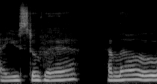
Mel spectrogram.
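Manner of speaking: small, sweet, cute, tiny little voice. Describing enemies that talk after you tip them over; cute little voice. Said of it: "they have cute little voices like".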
